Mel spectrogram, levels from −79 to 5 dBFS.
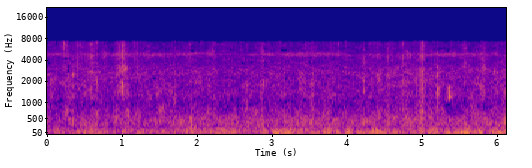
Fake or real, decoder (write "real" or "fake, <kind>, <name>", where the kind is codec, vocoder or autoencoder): real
